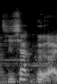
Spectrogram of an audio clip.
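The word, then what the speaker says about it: 磁石: 거의 없는데 이 우리가 흔히 쓰는 단어 중에 지샤크, 자석이라고 하는 단어에서는 샤크라고 읽히니까 이 시는 음독으로는 세키라고 읽히는 게 99%인데 샤크라고 읽히는 경우가 지샤크가 있구나 라고 하는 것 정도만 파악을 해두시면 됩니다.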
